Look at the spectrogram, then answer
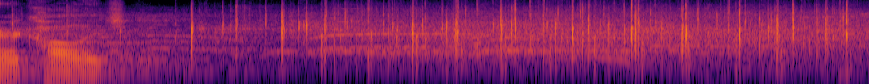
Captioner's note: cheers and applause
